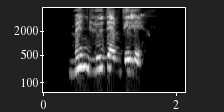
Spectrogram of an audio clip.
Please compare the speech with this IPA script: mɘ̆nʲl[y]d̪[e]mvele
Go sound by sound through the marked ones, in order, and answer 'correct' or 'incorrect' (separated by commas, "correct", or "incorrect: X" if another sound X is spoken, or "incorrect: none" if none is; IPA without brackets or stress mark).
correct, incorrect: æ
